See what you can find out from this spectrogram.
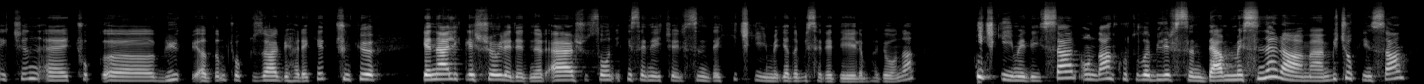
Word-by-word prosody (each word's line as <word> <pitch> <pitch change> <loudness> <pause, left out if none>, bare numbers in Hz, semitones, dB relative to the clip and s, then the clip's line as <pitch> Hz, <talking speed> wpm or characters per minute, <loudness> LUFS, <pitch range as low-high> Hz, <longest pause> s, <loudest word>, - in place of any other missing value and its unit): için, 250 +3 -9
eee, 190 0 -2
çok, 230 +1 -13
ııı, 175 -2 -2
büyük 225 +5 -8
bir - - -4
adım, 175 +4 -5
çok 200 - -10
güzel 190 +1 -1
bir 180 - -5
hareket 165 +11 -7
çünkü 360 - +2 0.5
genellikle 240 - +7
şöyle 445 -1 +3
denir, 165 -1 -5
"Eğer 200 +1 +6
şu 205 +1 -11
son 215 +1 -3
2 230 - -12
sene 215 -4 -5
içerisinde 185 -1 -9
hiç 245 +8 -6
giyme 165 -6 -8
ya 170 - -3
da 165 0 -8
1 - - -12
sene 145 -3 -6
diyelim 140 -1 -6
hadi 150 -1 -9
ona, 140 - -7 0.6
hiç 360 +1 +5
giymediysen 190 - +2
ondan 235 +4 +1
kurtulabilirsin." 220 -7 0
denmesine 220 - +5
rağmen 185 -6 +3
birçok 275 +1 -5
insan, 255 +10 0
205 Hz, 160 wpm, -22 LUFS, 175-240 Hz, 0.6 s, genellikle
